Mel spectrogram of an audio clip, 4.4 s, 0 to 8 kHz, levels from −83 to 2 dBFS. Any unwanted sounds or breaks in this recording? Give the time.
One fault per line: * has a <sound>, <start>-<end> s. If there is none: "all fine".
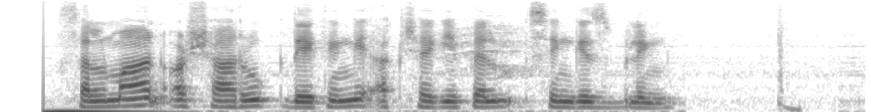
* has a thud, 3.9-4.0 s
